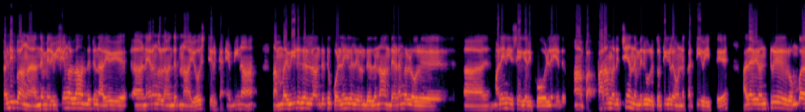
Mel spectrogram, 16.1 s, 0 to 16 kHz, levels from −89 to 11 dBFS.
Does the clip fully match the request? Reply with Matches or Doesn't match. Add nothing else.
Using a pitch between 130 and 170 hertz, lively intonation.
Doesn't match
